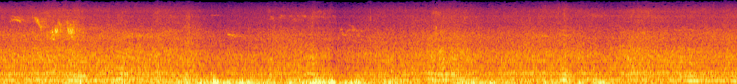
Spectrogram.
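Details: Honey bees flying at a hive entrance on a sunny February day, recorded with a GoPro; low buzzing drone with rumbling low-frequency handling or wind noise, and brief high birdsong chirps near the start.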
